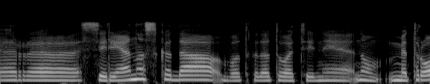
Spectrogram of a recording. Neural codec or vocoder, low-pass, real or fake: none; 7.2 kHz; real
